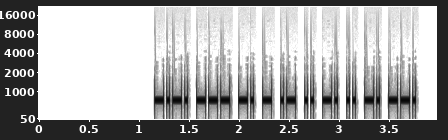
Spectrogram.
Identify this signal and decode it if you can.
Morse code, heard as a keyed tone, about 40 wpm, 700 Hz. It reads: CONTAINING
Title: ING Suffix - Top 100 Words with Base Words 40wpm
